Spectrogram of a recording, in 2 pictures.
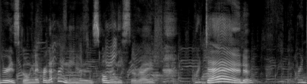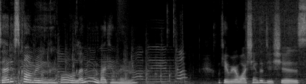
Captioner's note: gasp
